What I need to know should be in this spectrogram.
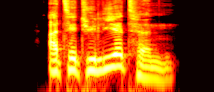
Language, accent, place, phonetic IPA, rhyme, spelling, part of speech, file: German, Germany, Berlin, [at͡setyˈliːɐ̯tn̩], -iːɐ̯tn̩, acetylierten, adjective / verb, De-acetylierten.ogg
- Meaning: inflection of acetyliert: 1. strong genitive masculine/neuter singular 2. weak/mixed genitive/dative all-gender singular 3. strong/weak/mixed accusative masculine singular 4. strong dative plural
